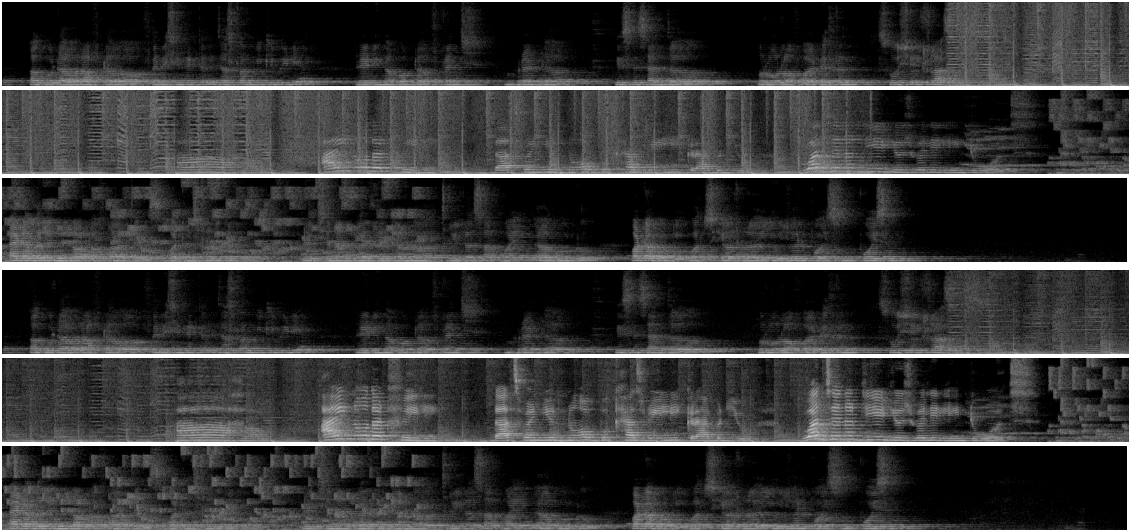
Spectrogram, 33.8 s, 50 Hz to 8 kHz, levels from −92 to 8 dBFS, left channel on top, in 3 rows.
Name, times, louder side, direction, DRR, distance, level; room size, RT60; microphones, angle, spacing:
voice 1, 0.3-3.1 3.5-4.7 5.0-5.7 6.1-7.0 7.6-9.9 22.6-25.0 25.5-28.4 28.8-31.5, left 1 dB, 15° left, 1.2 m, -35 dB
sound 1, 9.4-20.0, left 3 dB, 45° left, 0.4 m, -36 dB
voice 2, 13.0-14.0 14.5-15.8 16.1-19.0 19.3-21.6, right 7 dB, 75° right, 0.3 m, -27 dB
sound 2, 17.6-18.7 19.2-20.3 20.8-22.0, left 2 dB, 30° left, 1.4 m, -54 dB
sound 3, 21.7-26.7, right 1 dB, 45° right, 1.5 m, -44 dB
8.6 x 6.3 x 4.4 m
head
